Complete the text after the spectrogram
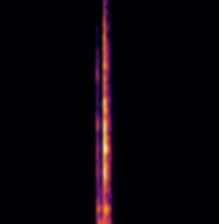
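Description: A mouse button clicks once.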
